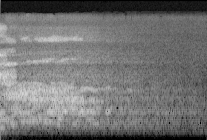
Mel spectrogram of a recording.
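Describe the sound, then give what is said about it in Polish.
A slow, deep inhale and exhale, a soft airy rush that starts strong and gradually fades away over about two seconds, with no talking. “pozwól powietrzu opuścić twoje ciało. I głęboki wdech i wydech.”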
